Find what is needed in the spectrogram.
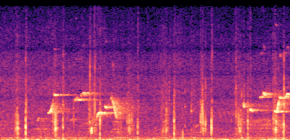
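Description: Faint outdoor ambience: birds give short high whistled calls about a second in and again near the end, over soft footsteps on a dirt track and a low rumble of wind.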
